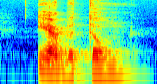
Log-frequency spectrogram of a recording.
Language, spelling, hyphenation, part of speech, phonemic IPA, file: Dutch, eerbetoon, eer‧be‧toon, noun, /ˈeːr.bəˌtoːn/, Nl-eerbetoon.ogg
- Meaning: homage, tribute, praise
